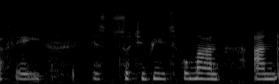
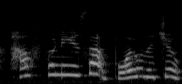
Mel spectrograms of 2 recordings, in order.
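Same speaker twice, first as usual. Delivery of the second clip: high, bright amusement at the phrase; relishing a funny phrase; amused and giggly; 6 semitones higher, 4 dB louder than usual. Real, not acted. Laughing to viewers about New Zealand slang, amused.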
